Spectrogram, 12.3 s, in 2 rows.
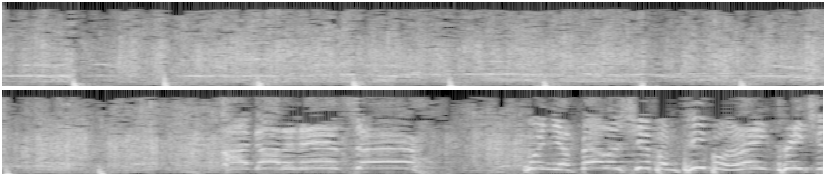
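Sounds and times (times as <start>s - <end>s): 
crowd noise and murmuring voices: 0.0s - 7.9s
audience clapping hands in a steady beat: 0.0s - 12.2s.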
